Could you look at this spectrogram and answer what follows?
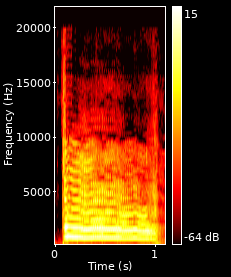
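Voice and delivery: very high, loud shriek of exasperation; frustrated mock scream. Mom shrieking at her parents' spoiling, exasperated scream. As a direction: let out a shrill scream of frustration. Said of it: "And I'm like".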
